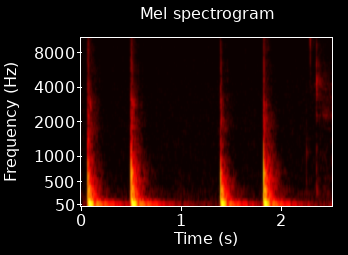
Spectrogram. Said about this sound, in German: Wer ist's? Wer klopft da an sein Haus? Ein Hase hockt im Schneesturm draus.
